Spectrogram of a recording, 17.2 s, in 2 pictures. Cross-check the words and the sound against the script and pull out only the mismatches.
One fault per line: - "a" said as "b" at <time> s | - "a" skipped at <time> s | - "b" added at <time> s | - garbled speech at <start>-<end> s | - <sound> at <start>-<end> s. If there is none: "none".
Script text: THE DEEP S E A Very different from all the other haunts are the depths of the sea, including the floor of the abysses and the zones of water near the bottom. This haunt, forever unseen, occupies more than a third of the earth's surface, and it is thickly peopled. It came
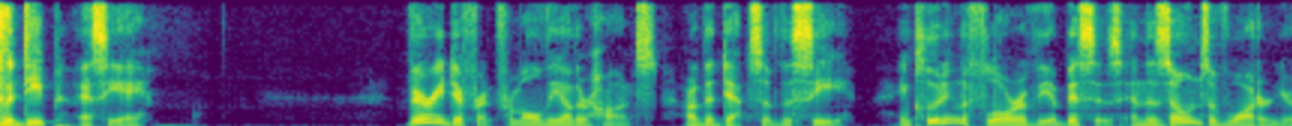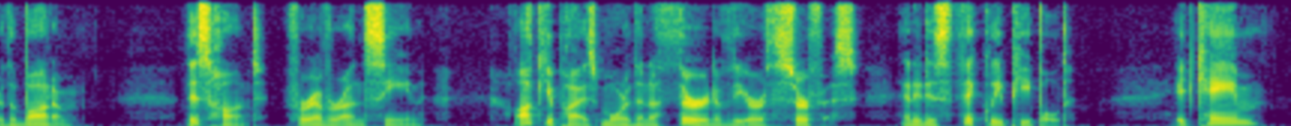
none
